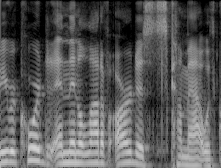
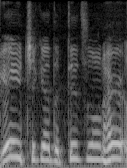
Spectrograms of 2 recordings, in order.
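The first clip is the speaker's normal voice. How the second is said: put-on high-pitched, softer kid voice; imitated nine-year-olds; 11 semitones higher, 5 dB quieter than usual. Nine-year-old watching a movie with a grown man, imitated boyish glee. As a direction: mimic a giggly schoolboy pointing something out. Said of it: "nine-year-olds saying this with, like, this, like, grown man".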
